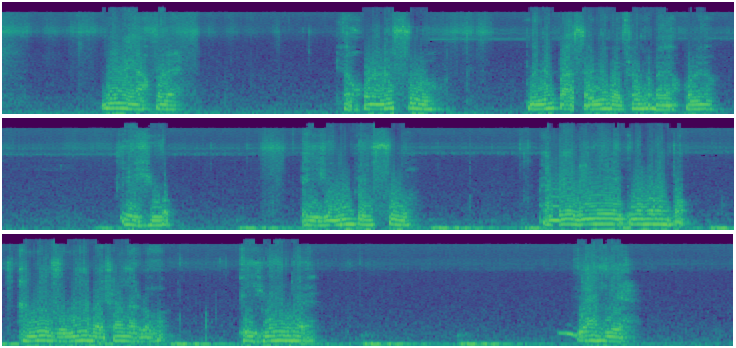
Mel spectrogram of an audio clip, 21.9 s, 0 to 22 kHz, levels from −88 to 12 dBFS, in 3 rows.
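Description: Hard clipping runs through the whole speech clip: overdriven by about 38 dB, nearly a third of samples hit flat-topped limits, giving harsh fuzz and bright harmonic smearing up the spectrogram.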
